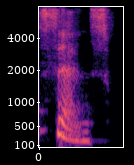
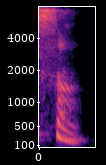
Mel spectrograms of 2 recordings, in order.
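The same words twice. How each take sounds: First: The word is said with an English pronunciation. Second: The word is said with a French pronunciation. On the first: "in British English or American English, you can say sans" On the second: "In French, the word is pronounced as sans"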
